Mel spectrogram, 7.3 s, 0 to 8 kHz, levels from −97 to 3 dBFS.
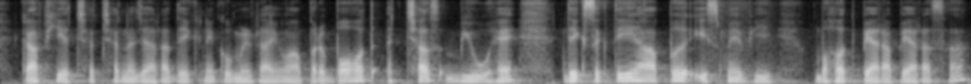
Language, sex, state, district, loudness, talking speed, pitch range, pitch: Hindi, male, Himachal Pradesh, Shimla, -18 LUFS, 220 wpm, 95-115 Hz, 100 Hz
